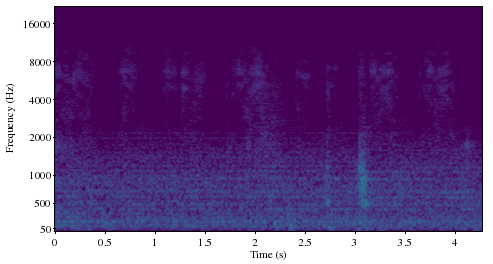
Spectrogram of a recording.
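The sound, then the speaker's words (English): Writing on a board while Greek words are spelled out: faint, steady scratchy strokes continue throughout, with a slightly louder tap or scrape near the end. “I'm actually glad that I have this up here because I don't have to pronounce words now. I can just write them.”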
